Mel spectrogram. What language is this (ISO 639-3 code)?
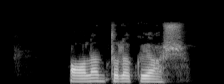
uzb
